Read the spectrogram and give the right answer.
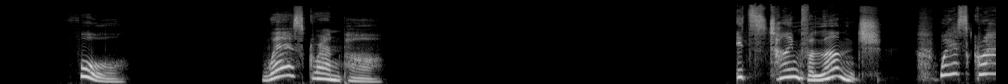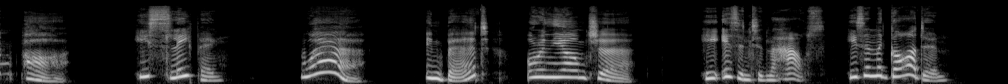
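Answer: in the garden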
